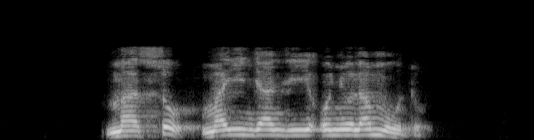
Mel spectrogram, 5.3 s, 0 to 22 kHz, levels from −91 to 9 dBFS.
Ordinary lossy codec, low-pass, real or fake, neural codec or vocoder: AAC, 32 kbps; 5.4 kHz; fake; codec, 16 kHz, 8 kbps, FreqCodec, smaller model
